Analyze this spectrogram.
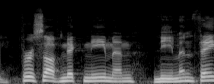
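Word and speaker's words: Niemann: First off, Nick Neman. Neman, thank you to Hall of Fame tight end Antonio Gates for that pronunciation because I went back and watched him getting drafted in 2021.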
